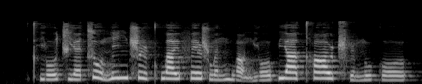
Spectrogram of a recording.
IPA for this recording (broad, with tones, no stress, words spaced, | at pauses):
t̪ʰjo˧˥ʊ̯t͡ɕjɛ˧˥t͡so˥˩ʊ̯ n̪i˥ŋ ʂɻ̩˥˩kʰwa˥ɪ̯fe˥ɪ̯ʂwə˧˥n mwɑ̰˨˩ŋ jo˧˥ʊ̯ pjä˥t̪ʰɑ˥ʊ̯ʈ͡ʂʰɻ̩˨ n̪u˥ko˥ʊ̯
